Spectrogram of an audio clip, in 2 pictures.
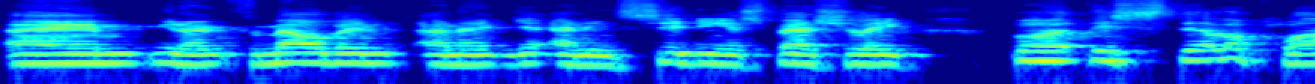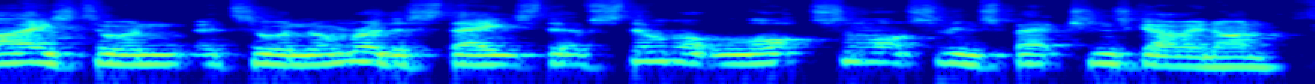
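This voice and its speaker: With an Australian accent, a man speaks at a fairly quick pace. His voice is fairly high and has a bright, sharp tone. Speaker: real estate coach and auctioneer. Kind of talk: casual talk to camera. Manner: upbeat.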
